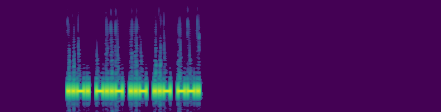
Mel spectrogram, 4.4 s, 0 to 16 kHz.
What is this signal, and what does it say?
Morse code, heard as a keyed tone, about 50 wpm, 700 Hz. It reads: FXUUG
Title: Code Groups - 5 Letters - 50wpm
